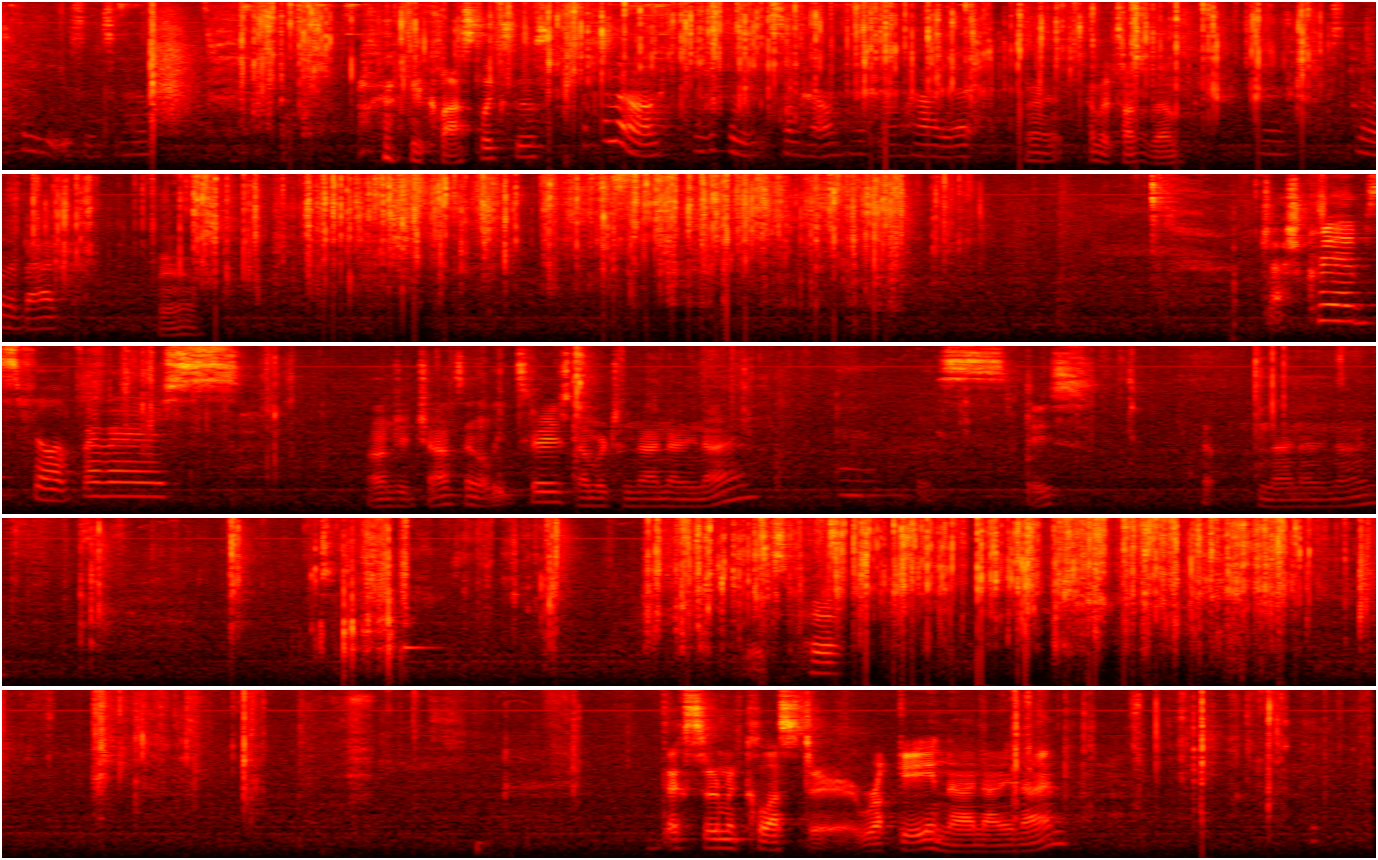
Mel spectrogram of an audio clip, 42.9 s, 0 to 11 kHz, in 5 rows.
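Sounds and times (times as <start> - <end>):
plastic packaging crinkling and tearing: 0.2 - 14.8, 17.8 - 19.0, 25.0 - 26.6, 27.2 - 37.0, 40.5 - 42.9.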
